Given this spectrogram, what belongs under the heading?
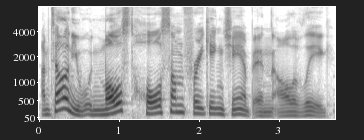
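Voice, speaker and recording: A man's voice: medium pitch, sing-song, moderate pace, darkish tone, faint music behind. A man giving chatty, musing off-the-cuff reaction commentary, close to the microphone. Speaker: reaction video host.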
